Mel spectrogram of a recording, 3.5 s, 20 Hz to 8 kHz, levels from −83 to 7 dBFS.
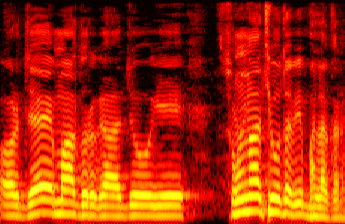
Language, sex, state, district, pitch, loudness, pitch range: Garhwali, male, Uttarakhand, Tehri Garhwal, 140 Hz, -16 LUFS, 135-160 Hz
